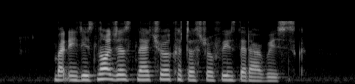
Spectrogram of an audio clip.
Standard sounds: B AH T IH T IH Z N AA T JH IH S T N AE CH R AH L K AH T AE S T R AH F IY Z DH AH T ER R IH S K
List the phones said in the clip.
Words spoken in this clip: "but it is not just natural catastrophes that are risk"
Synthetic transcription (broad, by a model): B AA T IH T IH S N AA T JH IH S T N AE CH R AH L K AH T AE S T R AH F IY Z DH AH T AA R IH S K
